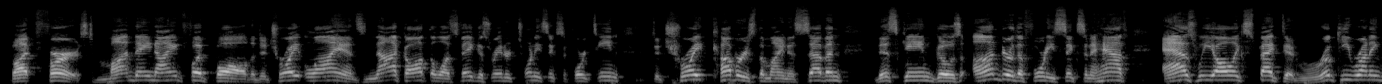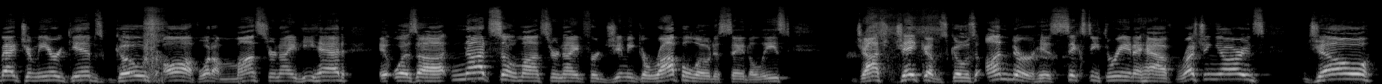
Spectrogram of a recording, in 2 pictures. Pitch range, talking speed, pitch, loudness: 175-275 Hz, 160 wpm, 200 Hz, -27 LUFS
